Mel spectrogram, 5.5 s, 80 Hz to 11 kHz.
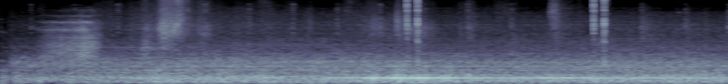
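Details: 2015 Porsche Panamera GTS, 36K miles, parked 5 years, running: steady mid-pitched motor hum drones with a few sharp clicks; rear spoiler drive failing.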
